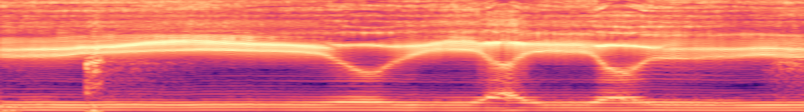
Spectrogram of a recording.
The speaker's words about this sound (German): Das ist Kehlkopfgesang übrigens. Ja, ich weiß. Das ist cool.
